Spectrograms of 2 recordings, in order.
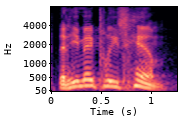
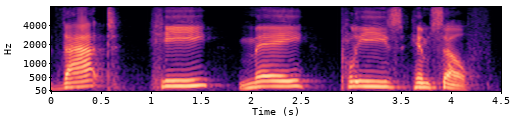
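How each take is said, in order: First: "him" as the closing word, said at normal pace; matter-of-fact correction ending on a clear "him"; corrected reading. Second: "himself" at the end of a word-by-word, drawn-out line; very slow, spaced-out reading landing on "himself"; deliberate misreading. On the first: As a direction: read it straight through, landing plainly on "him". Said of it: "Now who's the him?". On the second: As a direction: stretch every word slowly up to "himself", as a deliberate misquote. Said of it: "Doesn't say that, does it?". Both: Shown as a demonstration.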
